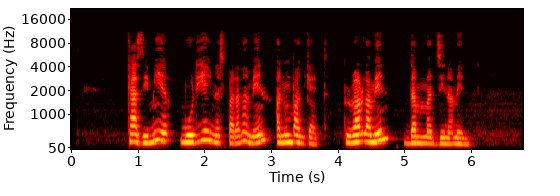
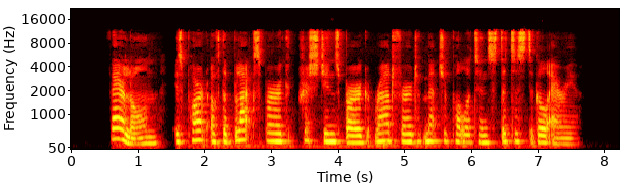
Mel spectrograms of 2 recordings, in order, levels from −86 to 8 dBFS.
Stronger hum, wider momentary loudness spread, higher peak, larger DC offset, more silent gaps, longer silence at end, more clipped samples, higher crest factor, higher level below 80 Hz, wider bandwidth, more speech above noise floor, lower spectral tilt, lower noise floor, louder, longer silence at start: neither; first, 12 LU vs 7 LU; second, -8 dBFS vs -2 dBFS; neither; neither; first, 0.8 s vs 0.65 s; neither; about the same, 20 dB vs 18 dB; second, -78 dBFS vs -58 dBFS; second, 11 kHz vs 12.5 kHz; second, 45 dB vs 66 dB; first, -6.5 dB/octave vs -3.5 dB/octave; second, -70 dBFS vs -84 dBFS; second, -26 LUFS vs -18 LUFS; first, 0.85 s vs 0.6 s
